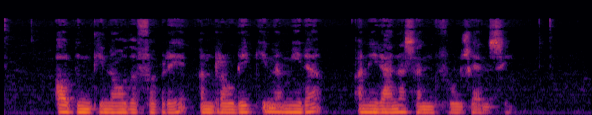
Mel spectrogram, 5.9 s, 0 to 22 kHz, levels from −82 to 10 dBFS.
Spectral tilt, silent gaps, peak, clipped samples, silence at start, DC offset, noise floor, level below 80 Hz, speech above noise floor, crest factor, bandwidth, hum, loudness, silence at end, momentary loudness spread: -6 dB/octave; none; -12 dBFS; under 0.1%; 0.05 s; under 0.1%; -57 dBFS; -52 dBFS; 31 dB; 16 dB; 11.5 kHz; none; -27 LUFS; 0.8 s; 7 LU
